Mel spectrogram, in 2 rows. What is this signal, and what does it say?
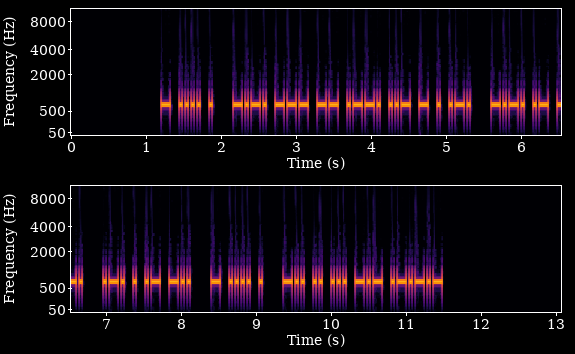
Morse code, heard as a keyed tone, about 32 wpm, 700 Hz. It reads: THE COMPUTER CAN READ THE DISK.
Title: Sentences from Top 1000 Words - Review Part 6 - 30wpm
